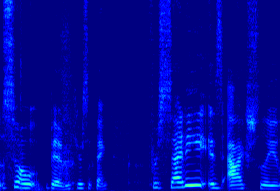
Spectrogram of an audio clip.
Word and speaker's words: Forcetti: definition of for setting yeah like y is for seti for seti all right so i got you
